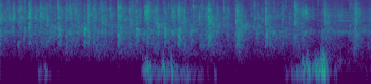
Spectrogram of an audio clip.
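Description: An audience claps their hands for a man after his testimony, in a steady, fairly soft patter of overlapping claps, with a couple of brief louder swells partway through and near the end.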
